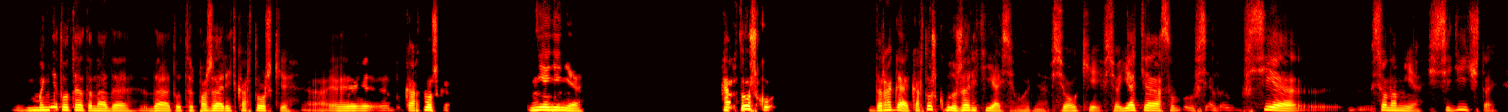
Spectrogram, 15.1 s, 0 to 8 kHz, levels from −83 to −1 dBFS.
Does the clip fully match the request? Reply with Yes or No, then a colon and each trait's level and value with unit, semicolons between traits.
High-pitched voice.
No: medium, 150 Hz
